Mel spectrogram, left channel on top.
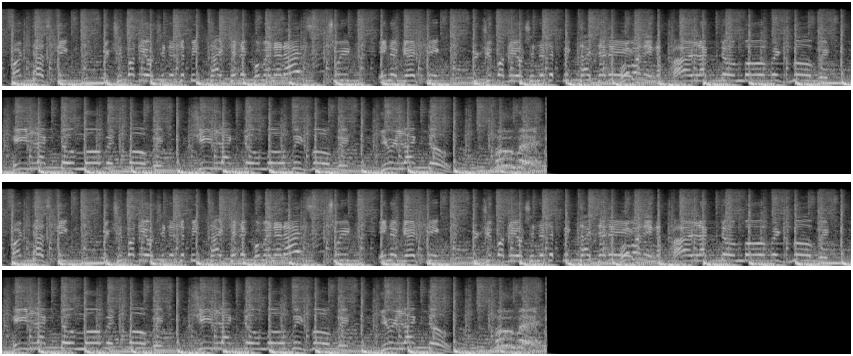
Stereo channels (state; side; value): identical; both; correlation 1.00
